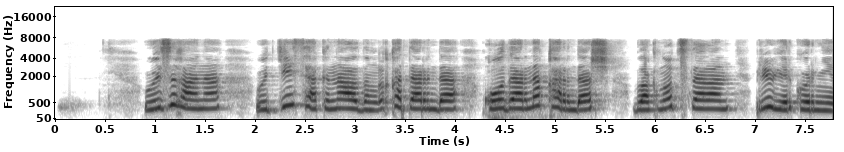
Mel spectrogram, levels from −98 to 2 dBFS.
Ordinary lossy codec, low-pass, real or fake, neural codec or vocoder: none; none; real; none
